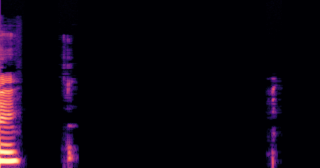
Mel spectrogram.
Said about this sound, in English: excuse me. Bless you.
